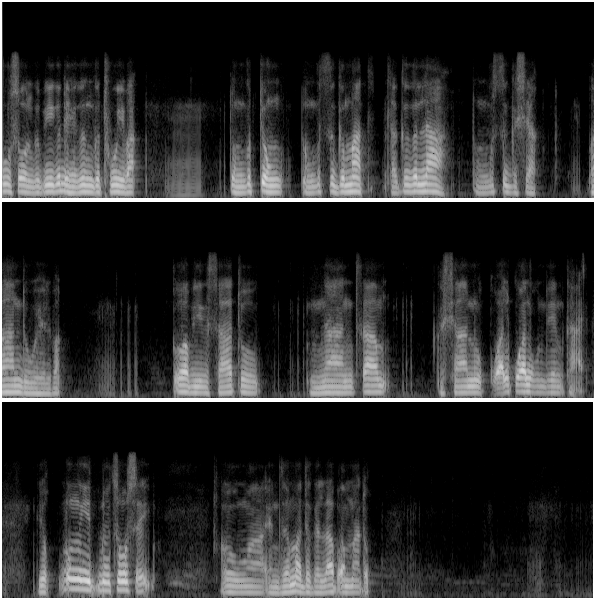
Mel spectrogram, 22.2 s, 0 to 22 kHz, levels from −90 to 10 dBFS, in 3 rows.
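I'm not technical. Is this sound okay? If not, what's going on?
No. One channel drops out from 14.00 to 14.25 s, just after "ga̱sha na̱ kwal kwal". The speech suddenly dips quieter, likely because one stereo side briefly went silent.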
